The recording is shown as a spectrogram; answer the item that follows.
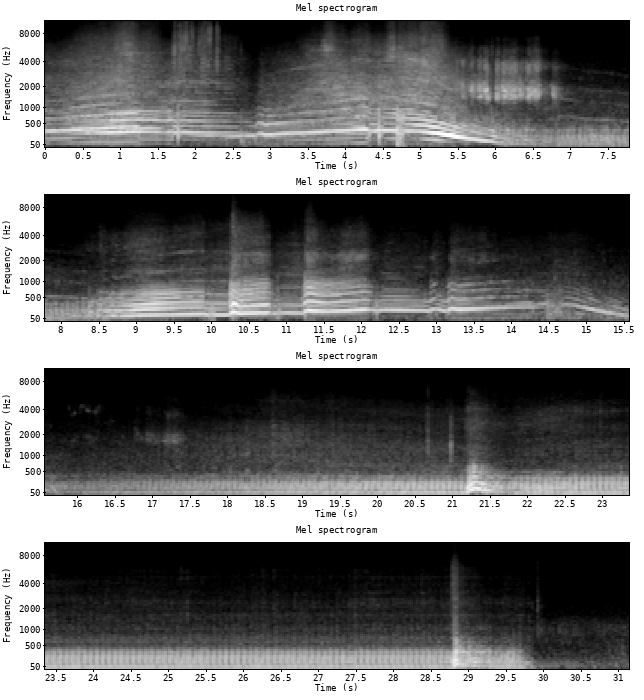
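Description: Honda CBR Fireblade inline-four sportbike engine revving hard in repeated rising sweeps, each broken off by a drop in pitch, through the first half. It then runs at a low, steady note that grows louder as the bike comes closer, with two sharp knocks in the later part.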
